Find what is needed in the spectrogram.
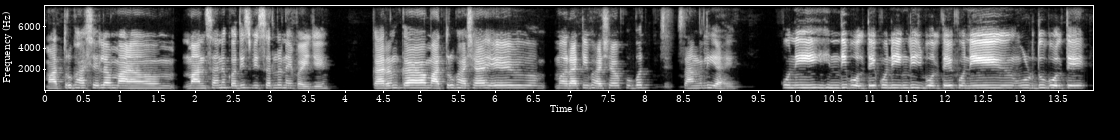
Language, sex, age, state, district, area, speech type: Marathi, female, 30-45, Maharashtra, Wardha, rural, spontaneous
